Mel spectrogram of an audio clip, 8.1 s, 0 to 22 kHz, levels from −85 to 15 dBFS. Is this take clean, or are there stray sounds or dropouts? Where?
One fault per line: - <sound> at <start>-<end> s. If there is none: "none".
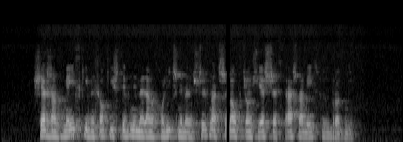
- dropout at 4.5-4.6 s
